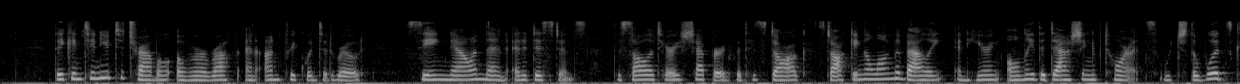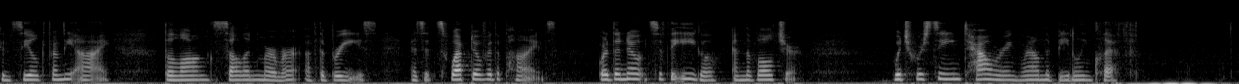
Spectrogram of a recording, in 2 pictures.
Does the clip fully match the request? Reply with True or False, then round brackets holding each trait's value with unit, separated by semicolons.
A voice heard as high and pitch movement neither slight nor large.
False (210 Hz; 2.2 semitones)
